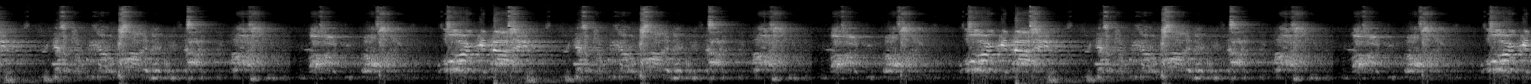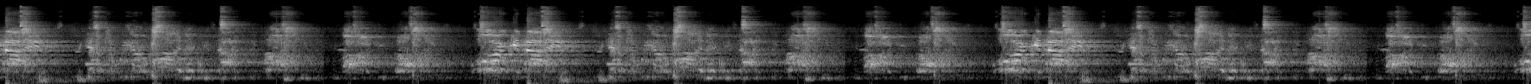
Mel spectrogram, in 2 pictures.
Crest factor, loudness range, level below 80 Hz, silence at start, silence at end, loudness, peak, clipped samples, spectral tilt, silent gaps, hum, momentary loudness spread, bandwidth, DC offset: 20 dB; 5 LU; -60 dBFS; 0 s; 0 s; -20 LUFS; -2 dBFS; under 0.1%; 1.5 dB/octave; none; none; 16 LU; 16 kHz; under 0.1%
